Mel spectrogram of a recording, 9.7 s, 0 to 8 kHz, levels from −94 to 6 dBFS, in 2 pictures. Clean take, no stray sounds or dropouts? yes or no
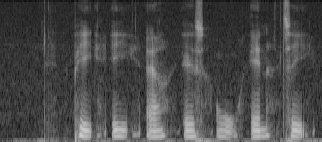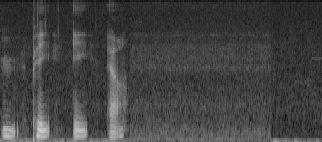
yes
